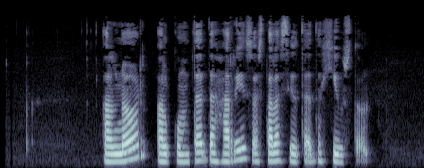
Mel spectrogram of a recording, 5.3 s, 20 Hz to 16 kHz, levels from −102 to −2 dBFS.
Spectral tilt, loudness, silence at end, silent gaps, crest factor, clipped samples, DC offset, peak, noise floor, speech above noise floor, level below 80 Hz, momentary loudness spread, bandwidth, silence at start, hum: -6 dB/octave; -25 LUFS; 0.7 s; none; 20 dB; under 0.1%; under 0.1%; -6 dBFS; -73 dBFS; 48 dB; -72 dBFS; 10 LU; 11.5 kHz; 1.3 s; none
